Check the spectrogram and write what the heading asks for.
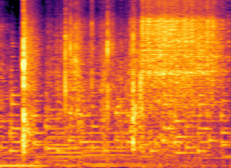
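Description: Plastic bag of pony beads crinkling as it is handled, then plastic beads pouring out of the bag onto a metal cookie sheet in a dense rattle through the second half.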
